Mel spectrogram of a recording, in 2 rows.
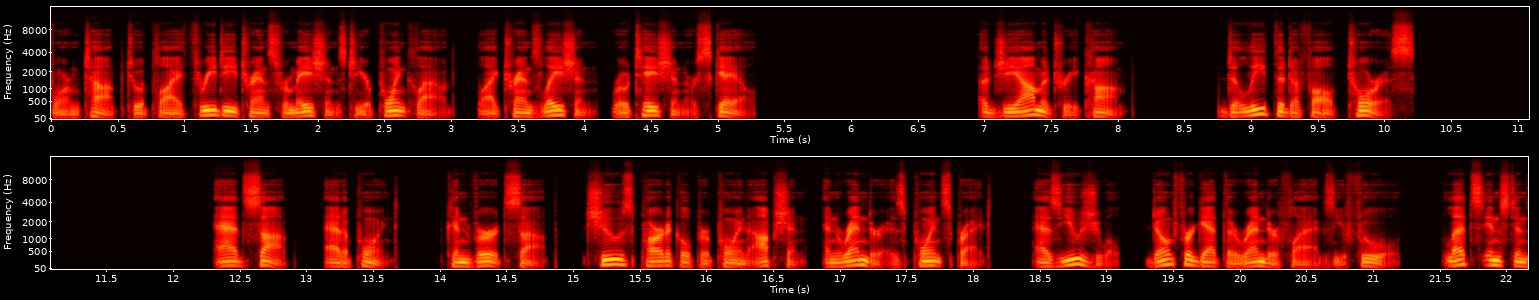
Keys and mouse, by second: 0.2-1.0 typing, 0.2 click, 3.5-4.1 drag, 4.6 click, 5.0 click, 5.1-5.9 typing, 6.0 click, 6.6 click, 7.9 drag, 10.2 click, 10.4 Delete, 11.1 click, 11.3 Tab, 12.0 drag, 13.2 click, 14.0 right click, 14.6 o, 16.0 click, 17.2 click, 17.4 drag, 17.9 drag, 18.2 click, 18.8 click, 19.3 click, 22.0 click.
